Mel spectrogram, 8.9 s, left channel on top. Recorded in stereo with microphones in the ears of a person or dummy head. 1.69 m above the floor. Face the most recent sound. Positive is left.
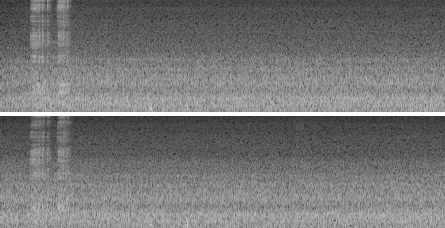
turn(degrees=-15)  # may be behind; listen again after turning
